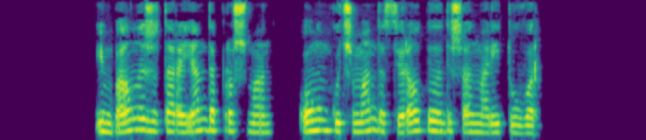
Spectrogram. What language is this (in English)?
Mari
